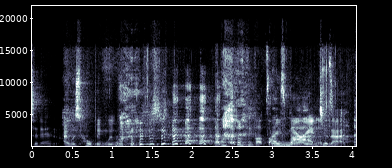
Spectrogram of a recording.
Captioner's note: laughing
